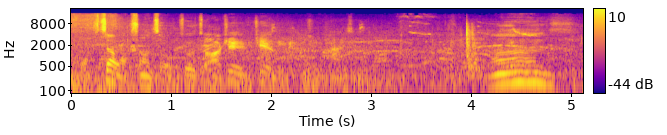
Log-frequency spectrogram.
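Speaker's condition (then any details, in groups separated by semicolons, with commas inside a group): No condition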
